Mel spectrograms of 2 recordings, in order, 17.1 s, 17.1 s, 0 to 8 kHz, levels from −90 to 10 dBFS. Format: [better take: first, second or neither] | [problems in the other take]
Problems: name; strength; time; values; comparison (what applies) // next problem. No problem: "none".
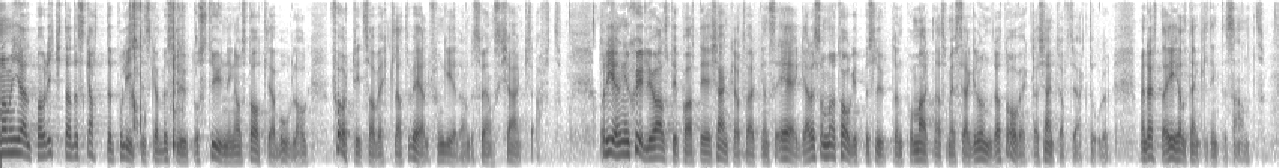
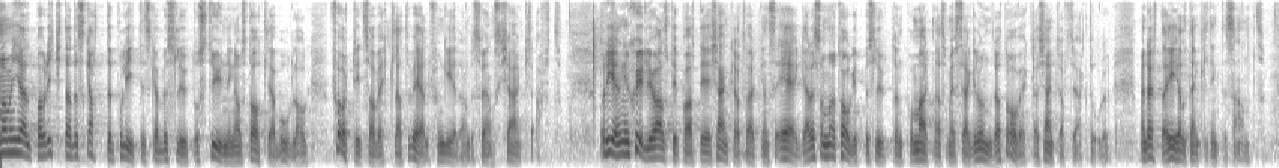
second | noise reduction (neural mask model Resemble Enhance denoiser)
